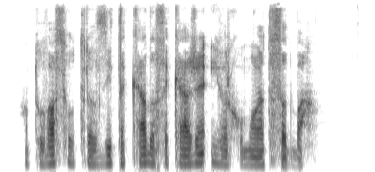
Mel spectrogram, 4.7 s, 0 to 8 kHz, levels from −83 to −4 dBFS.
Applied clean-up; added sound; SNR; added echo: none; none; none; none.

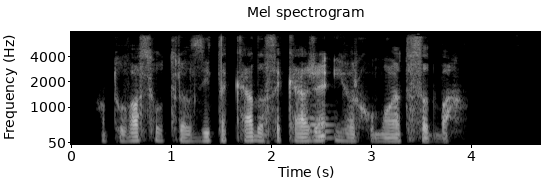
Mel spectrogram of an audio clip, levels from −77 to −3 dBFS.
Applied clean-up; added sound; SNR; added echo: none; Brass instrument; 14 dB; none.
